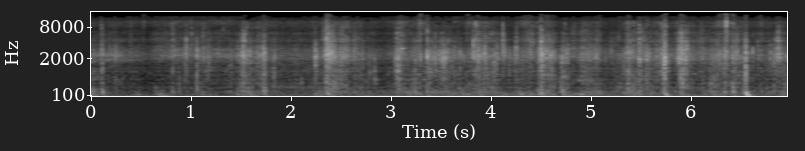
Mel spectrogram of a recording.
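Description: Footsteps and rustling on a forest floor: an irregular scatter of light crackles and clicks.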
